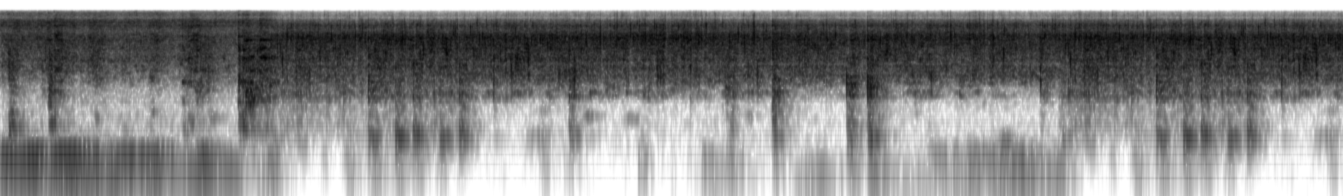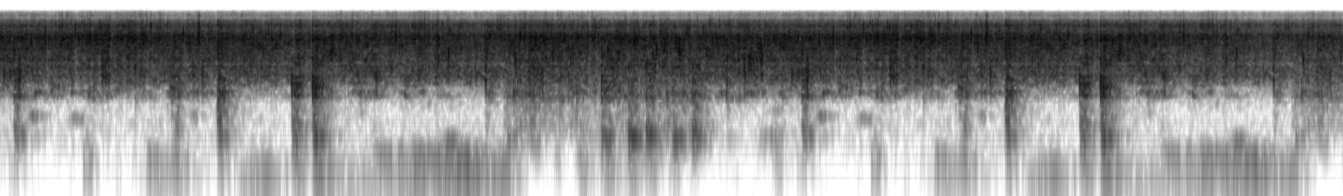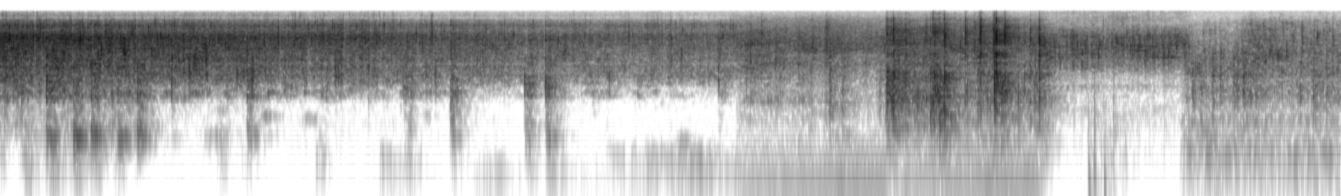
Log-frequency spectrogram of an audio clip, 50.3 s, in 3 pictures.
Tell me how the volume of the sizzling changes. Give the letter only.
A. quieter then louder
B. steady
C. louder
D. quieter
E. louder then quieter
D.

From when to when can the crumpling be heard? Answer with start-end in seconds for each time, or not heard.
44.6-46.6.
